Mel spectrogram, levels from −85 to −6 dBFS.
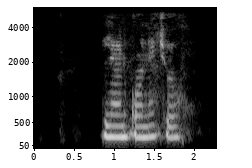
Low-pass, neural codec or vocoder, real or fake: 5.4 kHz; none; real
